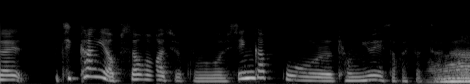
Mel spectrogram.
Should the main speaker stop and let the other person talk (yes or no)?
yes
